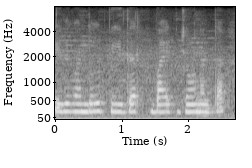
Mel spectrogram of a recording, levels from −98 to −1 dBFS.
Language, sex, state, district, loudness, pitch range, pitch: Kannada, female, Karnataka, Bidar, -16 LUFS, 200-210 Hz, 205 Hz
